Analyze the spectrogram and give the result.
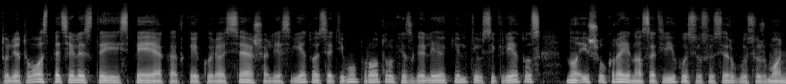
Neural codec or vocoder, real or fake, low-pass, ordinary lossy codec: codec, 44.1 kHz, 7.8 kbps, Pupu-Codec; fake; 19.8 kHz; Opus, 64 kbps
